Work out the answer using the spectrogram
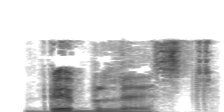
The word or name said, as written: biblism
